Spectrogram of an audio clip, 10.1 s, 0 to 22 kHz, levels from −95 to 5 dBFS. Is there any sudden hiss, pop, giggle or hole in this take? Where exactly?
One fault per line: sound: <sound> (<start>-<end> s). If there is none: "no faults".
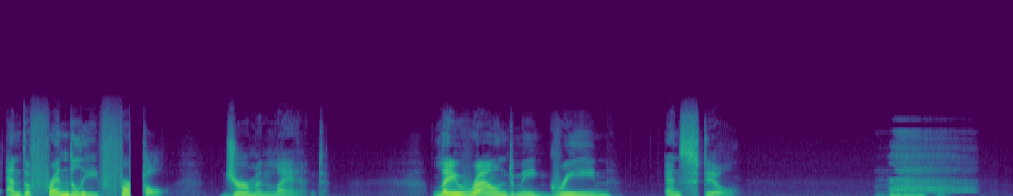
sound: dropout (1.3-1.4 s)
sound: sigh (8.7-9.8 s)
